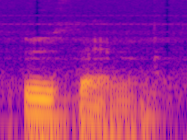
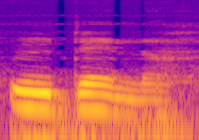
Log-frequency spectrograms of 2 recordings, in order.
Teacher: Now uthen is for uden, and by this stage the pronunciation of delta had been softened into a th sound, as it is in modern Greek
